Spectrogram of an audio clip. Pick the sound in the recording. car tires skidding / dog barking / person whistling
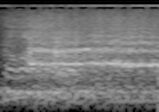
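car tires skidding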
